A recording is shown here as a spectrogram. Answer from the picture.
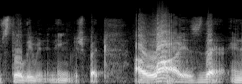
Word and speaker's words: Allah: he probably said uh allaha allaha it's a different pronunciation because because it wouldn't have the doubling or the shed on the lamp so it's kind of like a different dialect but the same word a same same word Allah allaha I I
